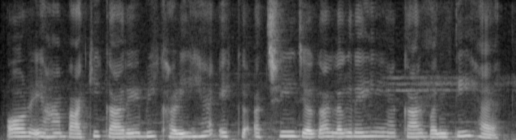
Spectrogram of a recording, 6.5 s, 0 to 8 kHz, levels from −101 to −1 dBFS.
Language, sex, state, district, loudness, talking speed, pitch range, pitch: Hindi, female, Bihar, Muzaffarpur, -28 LUFS, 160 wpm, 200-235 Hz, 215 Hz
